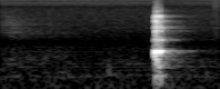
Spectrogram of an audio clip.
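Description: Near silence, then about one and a half seconds in a man gives a single short hesitant 'uh' over a remote video link before answering.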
